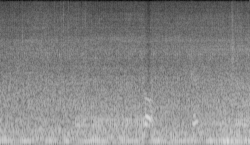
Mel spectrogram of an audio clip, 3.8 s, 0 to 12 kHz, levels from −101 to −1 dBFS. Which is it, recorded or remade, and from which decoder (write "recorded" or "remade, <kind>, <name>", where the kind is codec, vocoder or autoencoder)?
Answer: recorded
